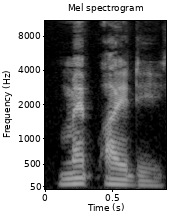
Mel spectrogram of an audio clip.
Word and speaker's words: MAPID: Jadi Mapit itu sebenarnya branding aja. Gitu. Map ID. Kalau saya kadang-kadang mikir bukan orang itu bacanya.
